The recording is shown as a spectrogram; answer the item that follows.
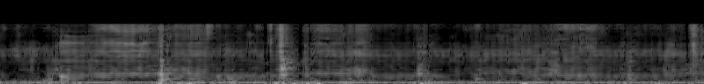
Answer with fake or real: fake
